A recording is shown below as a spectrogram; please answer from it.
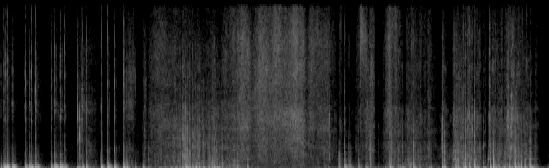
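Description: An empty, hollow, clear plastic water bottle with a cap and a blue label is handled and squeezed with long nails and fingers. Quick clicky taps and scratches give way to a longer crackling crumple of the plastic, then more bursts of tapping and crinkling. The bursts carry a hollow, low-toned knock.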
